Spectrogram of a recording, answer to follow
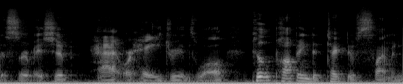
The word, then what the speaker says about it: Hadrian: Hadrian's Wall Hadrian a I would call them hadrians but that's just me uh oh you're you're a you're a long a for the I'm a short a for the h uh 1985 tensions between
